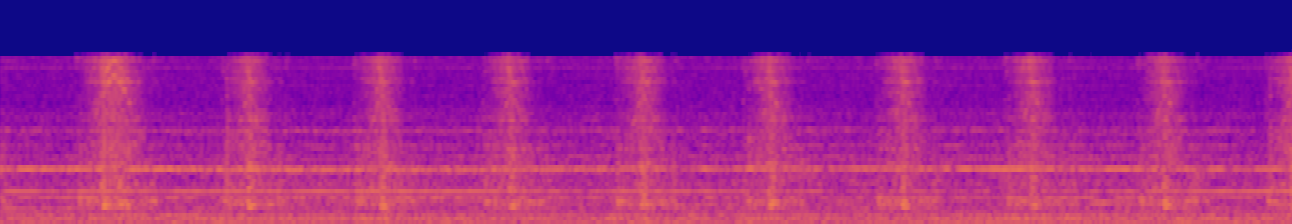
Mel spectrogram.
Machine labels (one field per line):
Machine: slide rail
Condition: normal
